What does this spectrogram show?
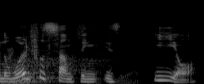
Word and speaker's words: io: And the word for something is io, io, and it's spelled I-O.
